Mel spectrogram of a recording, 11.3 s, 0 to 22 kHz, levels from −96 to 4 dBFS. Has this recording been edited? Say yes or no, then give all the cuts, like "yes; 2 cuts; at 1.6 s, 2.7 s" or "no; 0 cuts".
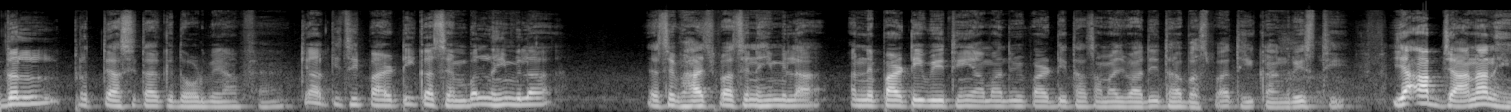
no; 0 cuts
